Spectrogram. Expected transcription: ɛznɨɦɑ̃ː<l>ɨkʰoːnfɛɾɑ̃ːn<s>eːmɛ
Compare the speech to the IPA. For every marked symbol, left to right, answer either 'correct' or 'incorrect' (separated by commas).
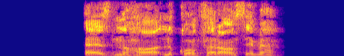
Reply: correct, correct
